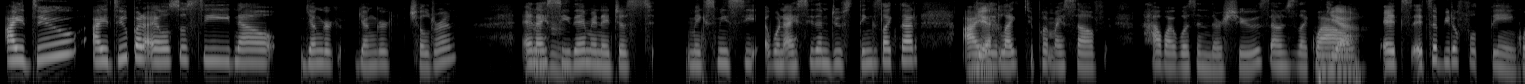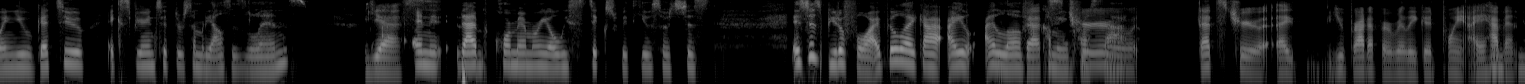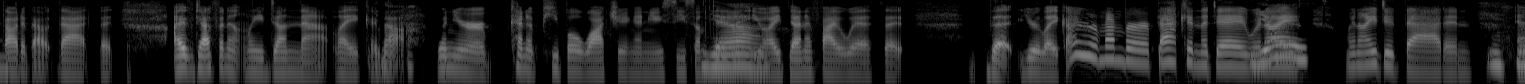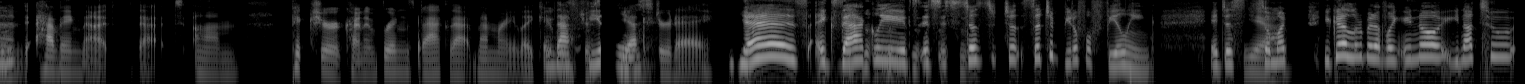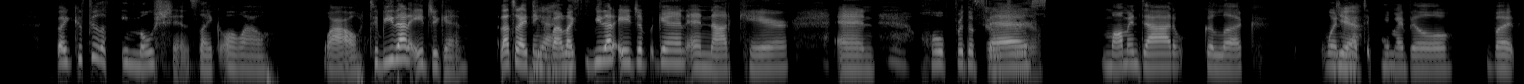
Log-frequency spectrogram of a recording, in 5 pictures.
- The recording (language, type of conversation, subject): English, unstructured, How do happy childhood memories continue to shape our lives as adults?
- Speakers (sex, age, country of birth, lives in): female, 35-39, United States, United States; female, 50-54, United States, United States
- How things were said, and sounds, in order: tapping; other background noise; put-on voice: "I remember back in the day when I"; joyful: "yes"; joyful: "Yes! Exactly, it's it's it's just such a"; chuckle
